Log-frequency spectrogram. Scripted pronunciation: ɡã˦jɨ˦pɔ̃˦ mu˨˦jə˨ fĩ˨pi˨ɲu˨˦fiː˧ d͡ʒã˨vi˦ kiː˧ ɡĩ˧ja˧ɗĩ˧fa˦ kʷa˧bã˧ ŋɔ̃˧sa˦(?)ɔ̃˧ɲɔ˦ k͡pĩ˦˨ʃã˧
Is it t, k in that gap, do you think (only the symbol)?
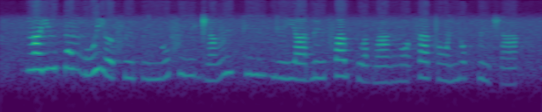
t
